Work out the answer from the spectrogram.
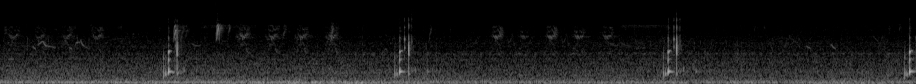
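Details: Male raven living in Southern California making a popping sound that seems to be a territorial call: sharp single pops roughly every two to three seconds, over a steady low hum with faint high chirps between.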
